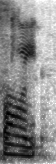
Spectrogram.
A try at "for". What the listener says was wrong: Không phải là phone mà là for. Con đọc âm o, cô không phải là âm on, âm o. O. For.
